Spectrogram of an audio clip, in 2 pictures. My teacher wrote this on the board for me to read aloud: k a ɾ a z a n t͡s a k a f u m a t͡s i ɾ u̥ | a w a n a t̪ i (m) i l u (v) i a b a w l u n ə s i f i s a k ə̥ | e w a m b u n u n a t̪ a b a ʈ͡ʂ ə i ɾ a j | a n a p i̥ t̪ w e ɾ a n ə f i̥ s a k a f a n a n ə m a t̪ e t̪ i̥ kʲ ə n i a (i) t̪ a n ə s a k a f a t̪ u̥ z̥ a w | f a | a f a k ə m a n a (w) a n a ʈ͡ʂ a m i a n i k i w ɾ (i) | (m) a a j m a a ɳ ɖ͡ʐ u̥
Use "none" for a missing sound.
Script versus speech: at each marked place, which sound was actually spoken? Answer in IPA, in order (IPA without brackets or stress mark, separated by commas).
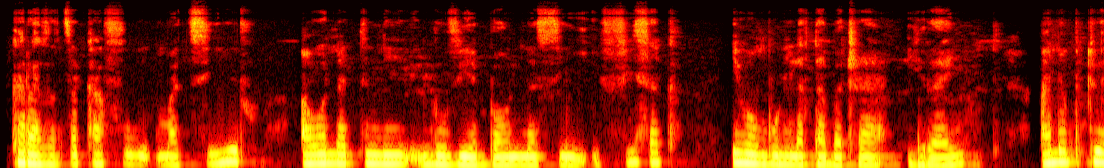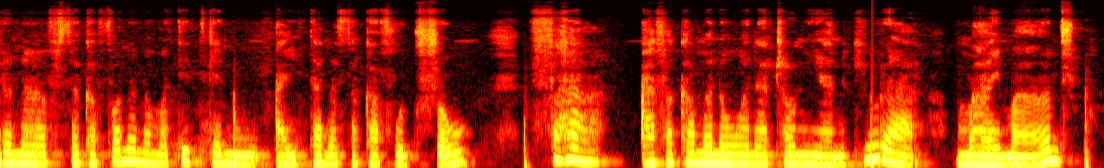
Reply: n, v, i, w, a, m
